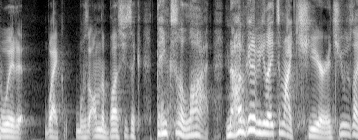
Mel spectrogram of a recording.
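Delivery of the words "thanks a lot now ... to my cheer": put-on high, bratty rich-girl tone. Retelling what a bratty girl on the bus said: imitating a bratty girl. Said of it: "being a bitch".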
